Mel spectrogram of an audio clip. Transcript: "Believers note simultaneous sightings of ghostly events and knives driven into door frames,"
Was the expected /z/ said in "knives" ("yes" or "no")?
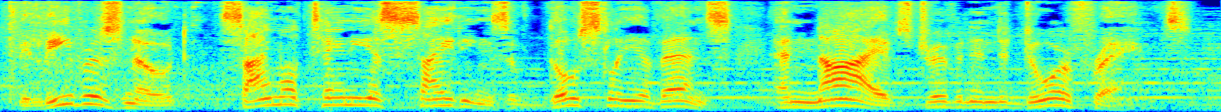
yes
